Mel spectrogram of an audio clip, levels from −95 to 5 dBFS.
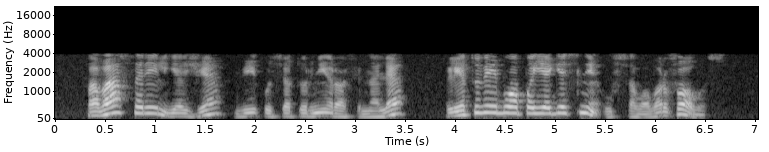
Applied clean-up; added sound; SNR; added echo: none; none; none; none.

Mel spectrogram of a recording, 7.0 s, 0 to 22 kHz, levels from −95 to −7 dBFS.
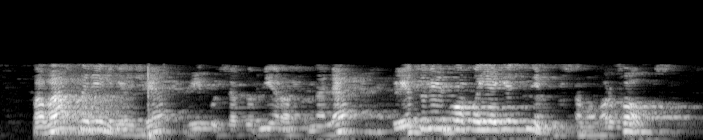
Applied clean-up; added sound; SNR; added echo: classical method WPE with log-MMSE.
